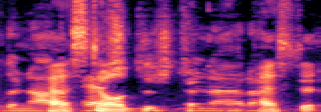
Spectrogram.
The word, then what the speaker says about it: pastel de nata: And then the other item, how do you pronounce the pastéis de nata? Pastel de nata.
